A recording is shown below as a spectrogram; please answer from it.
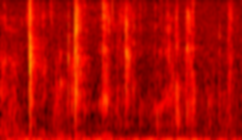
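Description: Close-miked mouth sounds of a person chewing a spoonful of balut (fertilized duck egg), a series of short sharp clicks and smacks.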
